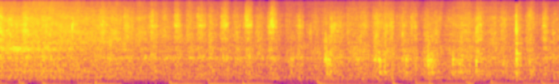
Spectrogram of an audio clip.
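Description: A whisk scraping steadily through heavy cream being stirred into a flour roux for Cajun shrimp pasta, a soft continuous rubbing rasp with repeated low strokes, fairly quiet and close, with no talking.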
